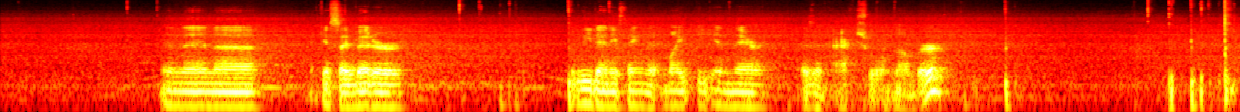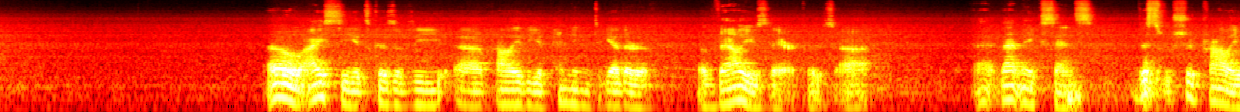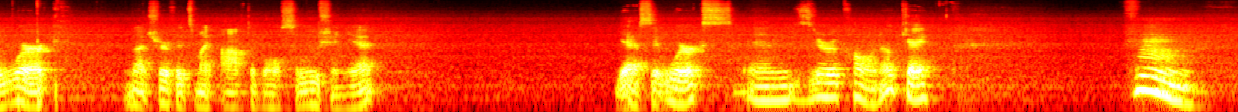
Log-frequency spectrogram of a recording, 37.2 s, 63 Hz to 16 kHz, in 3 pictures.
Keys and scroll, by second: 1.3 Down, 3.0 Up, 4.6 Escape, 5.0 y, 6.1 Right, 7.4 Right, 7.8 x, 9.6 i, 10.0 0, 11.3 Escape, 11.6-12.6 typing, 25.1 shift+;, 25.8 shift+Up, 27.9 Return.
